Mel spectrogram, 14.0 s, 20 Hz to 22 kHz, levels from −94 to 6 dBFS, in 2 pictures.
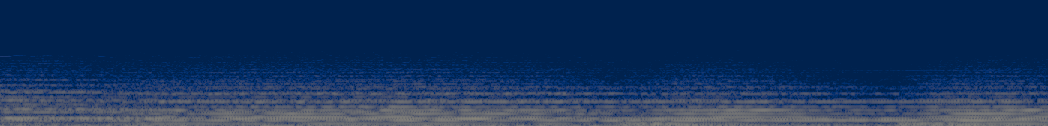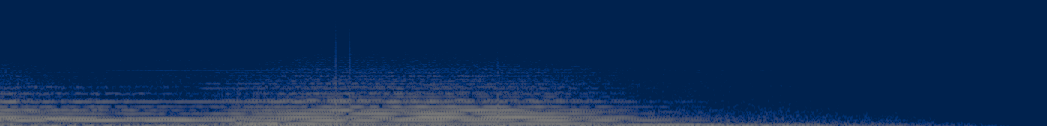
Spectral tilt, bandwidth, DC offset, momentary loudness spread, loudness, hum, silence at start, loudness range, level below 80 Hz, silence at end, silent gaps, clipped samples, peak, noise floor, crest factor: -10 dB/octave; 7.8 kHz; under 0.1%; 10 LU; -47 LUFS; none; 0 s; 4 LU; -54 dBFS; 0.95 s; none; under 0.1%; -32 dBFS; -89 dBFS; 14 dB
